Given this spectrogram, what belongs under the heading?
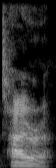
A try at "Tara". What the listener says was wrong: Tara. you never say Tara. No, you said Tiara. It's Tara.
